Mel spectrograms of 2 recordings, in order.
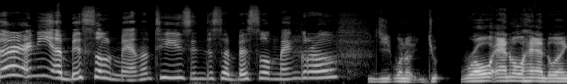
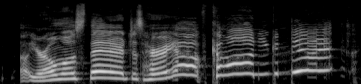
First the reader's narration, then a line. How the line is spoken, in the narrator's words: She's just giggling like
